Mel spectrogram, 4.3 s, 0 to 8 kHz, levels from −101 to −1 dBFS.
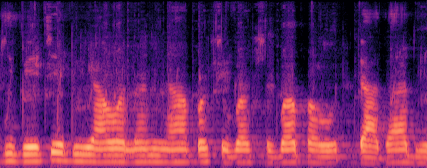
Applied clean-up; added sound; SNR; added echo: neural separator model SepFormer DNS4.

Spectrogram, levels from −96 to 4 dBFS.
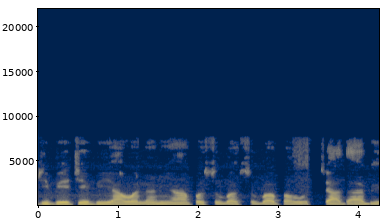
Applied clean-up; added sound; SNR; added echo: none; none; none; none.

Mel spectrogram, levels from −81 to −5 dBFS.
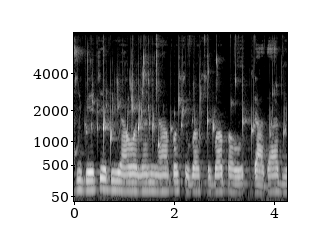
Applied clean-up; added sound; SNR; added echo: none; Raindrop; 10 dB; reverberation time 2.2 s.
